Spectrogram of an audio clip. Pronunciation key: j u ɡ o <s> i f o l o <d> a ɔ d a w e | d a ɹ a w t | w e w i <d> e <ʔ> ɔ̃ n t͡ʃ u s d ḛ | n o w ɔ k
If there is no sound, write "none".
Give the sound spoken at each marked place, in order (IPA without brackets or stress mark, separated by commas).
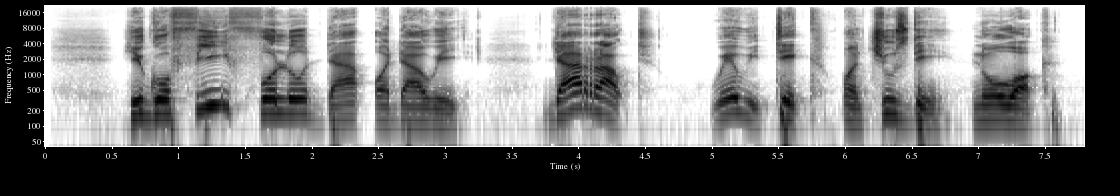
f, d, t, k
